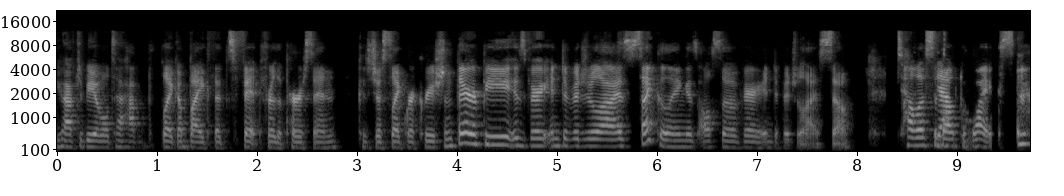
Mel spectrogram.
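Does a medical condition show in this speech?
No.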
